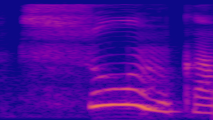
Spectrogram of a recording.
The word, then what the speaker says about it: сумка: So, сумка, масло, овощ. The first syllable is stressed.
